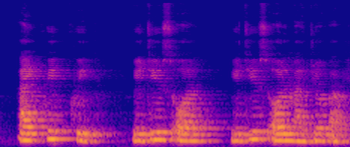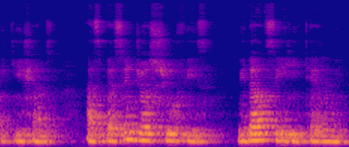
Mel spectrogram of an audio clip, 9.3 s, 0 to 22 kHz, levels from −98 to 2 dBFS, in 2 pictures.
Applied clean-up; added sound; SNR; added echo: none; none; none; reverberation time 0.9 s.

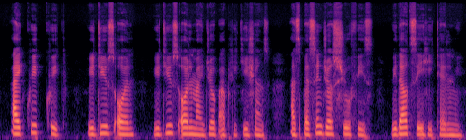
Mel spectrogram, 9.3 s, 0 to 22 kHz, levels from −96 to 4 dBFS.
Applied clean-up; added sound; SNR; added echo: none; none; none; none.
